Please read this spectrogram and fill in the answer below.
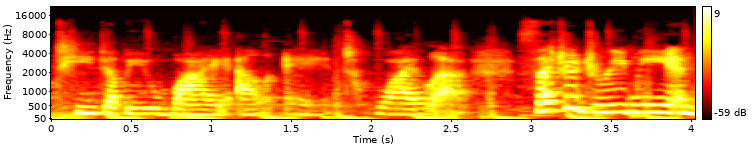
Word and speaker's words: Twyla: one's french rooted meaning sky then i have twila spelt t w y l a twyla such a dreamy and very whimsical name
